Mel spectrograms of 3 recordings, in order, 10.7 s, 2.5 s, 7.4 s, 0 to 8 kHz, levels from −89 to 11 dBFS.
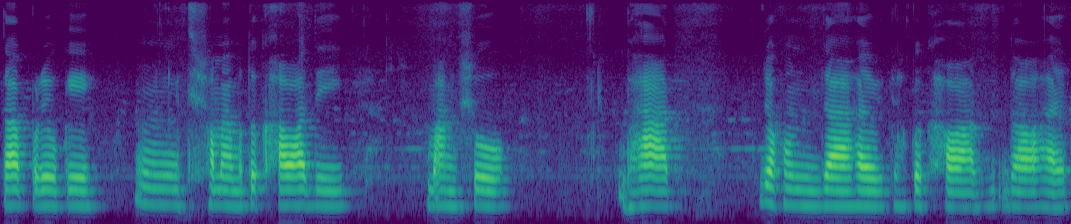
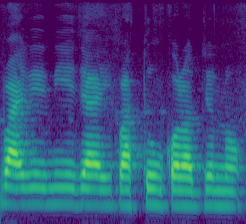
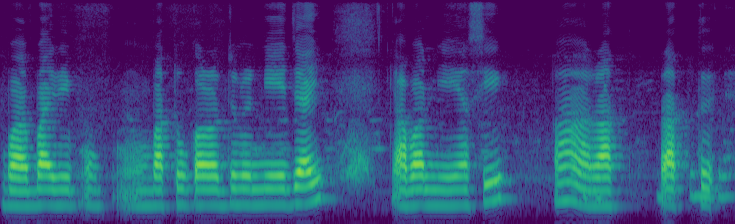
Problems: constant background noise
